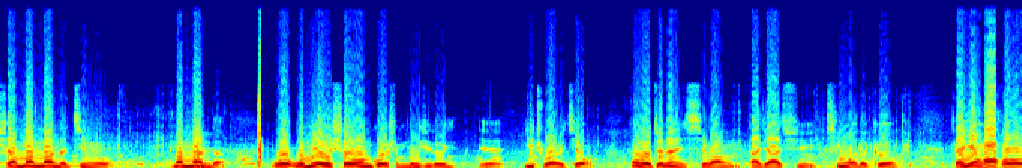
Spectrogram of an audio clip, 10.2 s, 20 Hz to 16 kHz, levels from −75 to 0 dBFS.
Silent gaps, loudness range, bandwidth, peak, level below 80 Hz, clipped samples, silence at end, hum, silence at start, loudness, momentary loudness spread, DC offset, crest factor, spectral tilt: none; 3 LU; 13 kHz; 0 dBFS; -40 dBFS; 5%; 0 s; none; 0 s; -8 LUFS; 11 LU; 0.6%; 8 dB; -6.5 dB/octave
